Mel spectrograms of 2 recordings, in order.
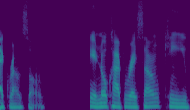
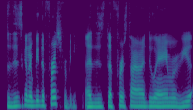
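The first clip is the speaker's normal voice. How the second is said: ordinary talk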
